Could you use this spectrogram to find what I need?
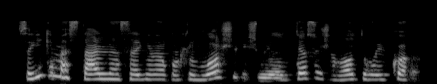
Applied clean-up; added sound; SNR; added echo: neural mask model Resemble Enhance denoiser.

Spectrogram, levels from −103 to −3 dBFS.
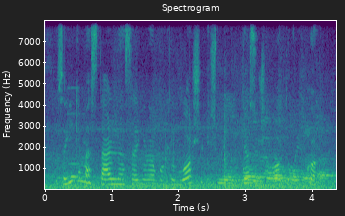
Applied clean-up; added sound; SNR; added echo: none; Subway, metro, underground; -1 dB; none.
